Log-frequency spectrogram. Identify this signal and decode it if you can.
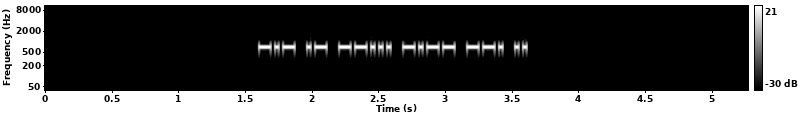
Morse code, heard as a keyed tone, about 40 wpm, 700 Hz. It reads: KA7YGI
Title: USA Call Signs - 6 Characters - Repeated 3x - 40wpm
